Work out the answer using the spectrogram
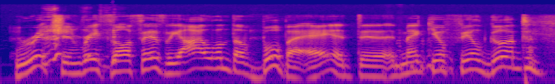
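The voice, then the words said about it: Put-on mixed foreign accent. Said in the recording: “the accent, it went around that. It's like, got so many different nationalities in there.”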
